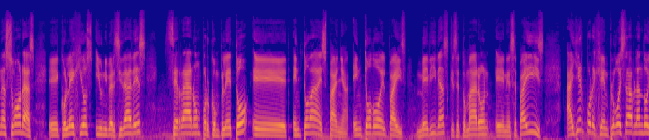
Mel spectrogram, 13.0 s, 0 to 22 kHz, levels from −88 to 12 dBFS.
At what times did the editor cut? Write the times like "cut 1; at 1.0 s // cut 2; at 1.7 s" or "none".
none

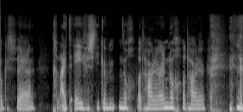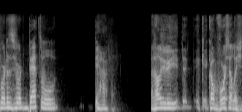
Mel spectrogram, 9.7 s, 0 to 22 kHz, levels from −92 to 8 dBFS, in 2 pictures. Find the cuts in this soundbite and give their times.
none

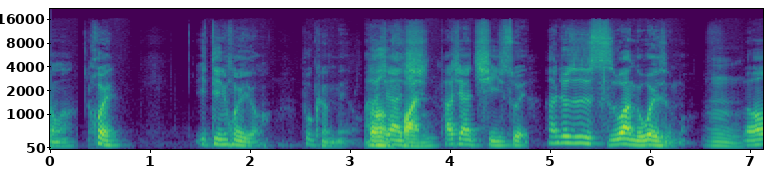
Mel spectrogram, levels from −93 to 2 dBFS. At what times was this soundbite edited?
cut 1; at 3.1 s // cut 2; at 4.8 s

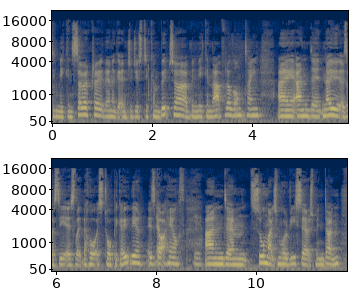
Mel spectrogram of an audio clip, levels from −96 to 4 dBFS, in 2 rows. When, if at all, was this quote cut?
none

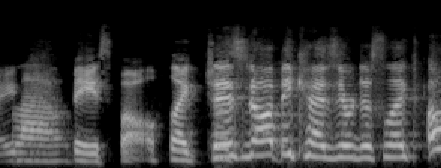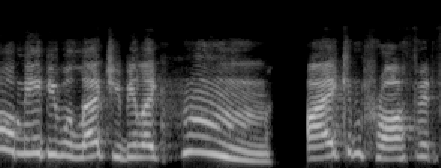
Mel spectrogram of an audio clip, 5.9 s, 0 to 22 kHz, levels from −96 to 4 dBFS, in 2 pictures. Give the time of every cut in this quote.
none

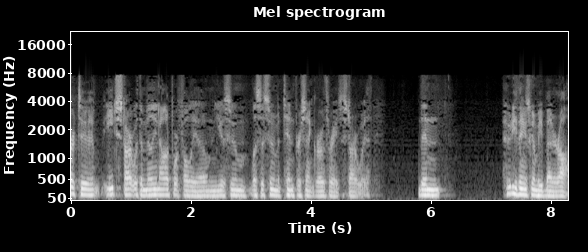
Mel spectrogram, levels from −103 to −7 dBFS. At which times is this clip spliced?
cut 1; at 4.5 s

